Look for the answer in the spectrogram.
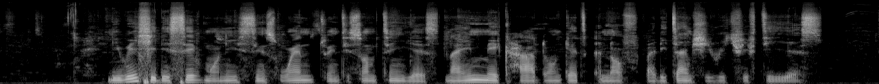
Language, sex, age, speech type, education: Nigerian Pidgin, male, 30-45, spontaneous, tertiary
